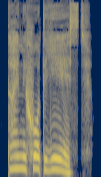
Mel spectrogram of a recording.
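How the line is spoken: Sighing. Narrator (Russian): вздохнул Кирьян

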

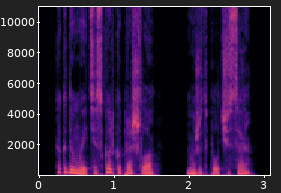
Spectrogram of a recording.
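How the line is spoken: Quiet speaking. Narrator (Russian): Иногда кто-то тихонько говорил

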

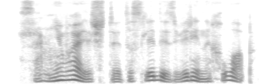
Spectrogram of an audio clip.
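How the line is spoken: Whisper. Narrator (Russian): прошептал пастор

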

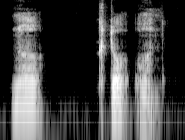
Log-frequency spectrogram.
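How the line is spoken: Shocked whisper. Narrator (Russian): потрясенно прошептал я

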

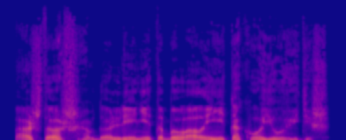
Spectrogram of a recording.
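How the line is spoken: Sighing old man. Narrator (Russian): вздохнул старый казак

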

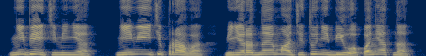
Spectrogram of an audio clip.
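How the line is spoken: Ringing shout. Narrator (Russian): Звонко выкрикнул Ренат

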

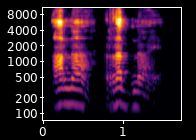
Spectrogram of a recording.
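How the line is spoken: Solemn, smiling declaration. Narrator (Russian): Домодедов широко улыбнувшись, торжественно заявил

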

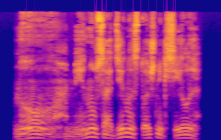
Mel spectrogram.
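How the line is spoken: Father sighing. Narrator (Russian): вздохнул отец

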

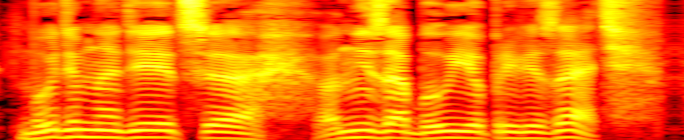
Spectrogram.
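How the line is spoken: Sighing. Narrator (Russian): вздохнул я

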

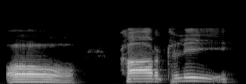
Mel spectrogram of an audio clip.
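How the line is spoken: Ecstatic howl. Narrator (Russian): восторженно взвыл посол

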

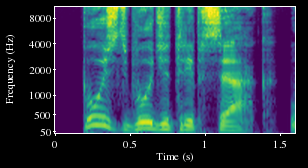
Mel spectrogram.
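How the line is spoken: Weary sigh. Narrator (Russian): устало вздохнул призрак

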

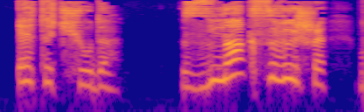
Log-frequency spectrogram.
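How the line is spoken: Count's exclamation. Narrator (Russian): воскликнул граф

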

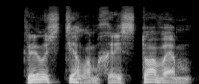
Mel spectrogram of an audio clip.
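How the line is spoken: Growled. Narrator (Russian): зарычал он

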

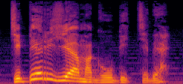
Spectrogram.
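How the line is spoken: Hissed. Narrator (Russian): прошипел он

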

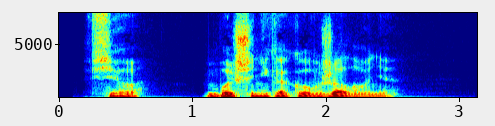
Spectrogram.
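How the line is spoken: Quiet. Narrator (Russian): негромко произнес он

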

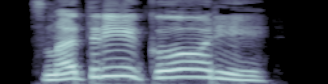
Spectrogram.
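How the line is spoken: Shouted. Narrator (Russian): крикнул мне Бен

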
